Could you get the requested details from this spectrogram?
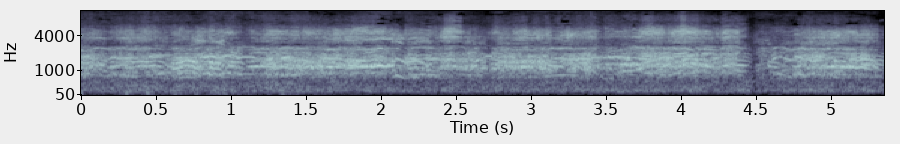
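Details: Geese in a huge flock, 3 September 2022, giving a massed wall of honking; many birds overlap in a constant clamour, with a brief dip near the end before the chorus resumes.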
